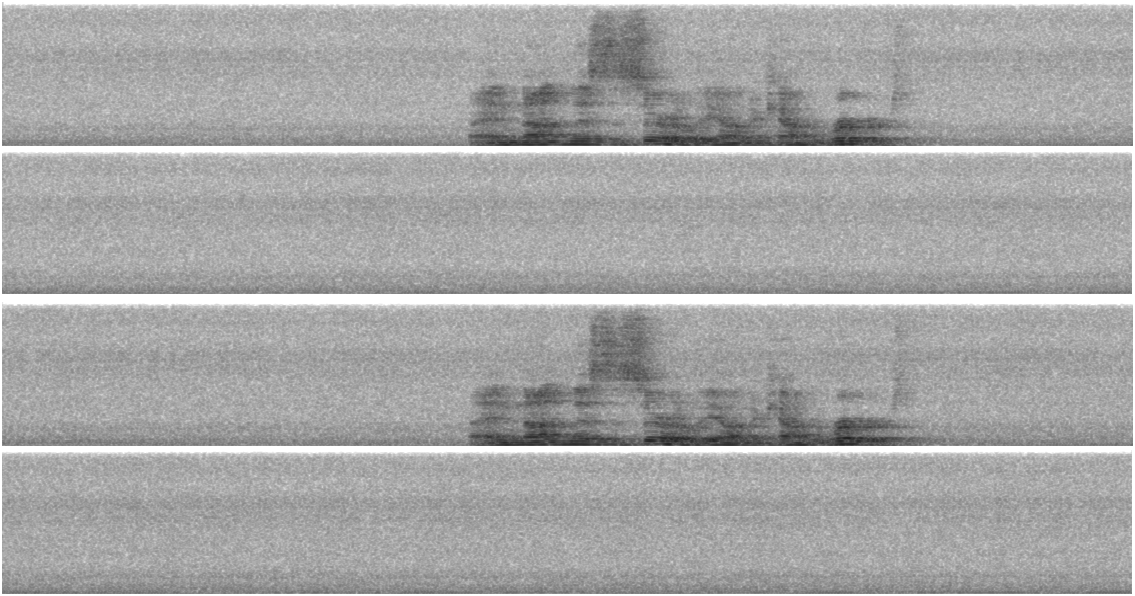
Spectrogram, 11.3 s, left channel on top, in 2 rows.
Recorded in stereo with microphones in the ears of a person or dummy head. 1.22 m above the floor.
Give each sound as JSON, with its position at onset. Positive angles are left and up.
{"t": 2.3, "sound": "a man speaking", "side_deg": 20, "distance_m": 0.6}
